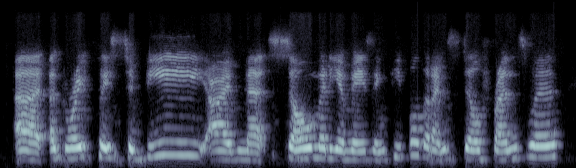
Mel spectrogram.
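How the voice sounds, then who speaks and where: Pitched fairly high, a woman speaks at a fairly slow pace with hardly any pauses and ordinary pitch variation. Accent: strong Canadian. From Canada, Toronto (Scarborough). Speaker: journalist. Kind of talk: casual interview chat.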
